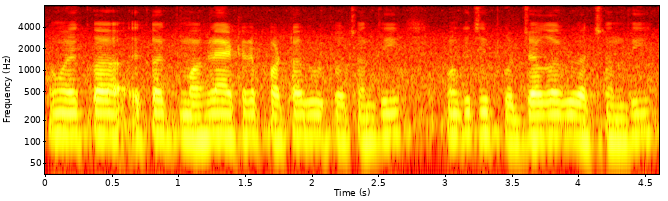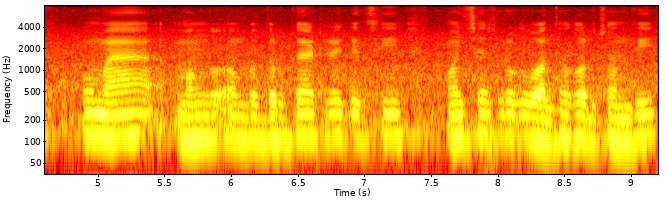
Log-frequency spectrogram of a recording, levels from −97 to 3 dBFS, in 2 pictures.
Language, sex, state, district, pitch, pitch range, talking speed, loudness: Odia, male, Odisha, Malkangiri, 120 Hz, 115-125 Hz, 150 wpm, -17 LUFS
